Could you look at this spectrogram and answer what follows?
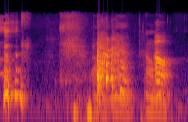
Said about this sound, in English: I want to just apologize because I think I'm getting a little sick. So if y'all hear me like clearing my throat or coughing, I promise I'm not doing it directly into the mic. It's just picking up everything.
